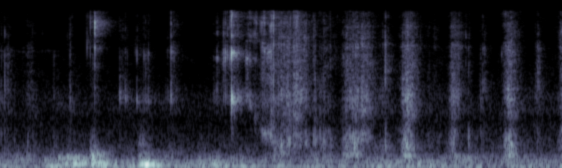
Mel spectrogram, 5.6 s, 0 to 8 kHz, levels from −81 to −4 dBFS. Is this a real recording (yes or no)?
yes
